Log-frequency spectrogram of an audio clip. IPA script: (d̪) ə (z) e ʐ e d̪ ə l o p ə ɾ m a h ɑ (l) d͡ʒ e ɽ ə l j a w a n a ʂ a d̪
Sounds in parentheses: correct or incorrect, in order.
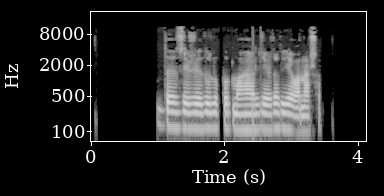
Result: correct, correct, correct

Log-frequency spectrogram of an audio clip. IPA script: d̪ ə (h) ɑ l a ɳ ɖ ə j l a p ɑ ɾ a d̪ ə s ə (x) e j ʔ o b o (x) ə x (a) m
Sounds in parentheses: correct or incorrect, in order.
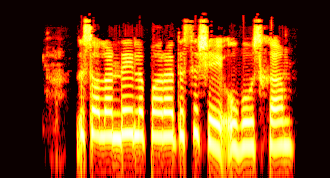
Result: incorrect, incorrect, incorrect, correct

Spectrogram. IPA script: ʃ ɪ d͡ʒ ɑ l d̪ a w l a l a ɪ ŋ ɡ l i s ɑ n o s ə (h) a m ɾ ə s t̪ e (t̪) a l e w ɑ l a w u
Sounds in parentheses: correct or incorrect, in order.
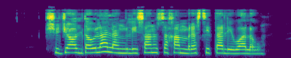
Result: incorrect, correct

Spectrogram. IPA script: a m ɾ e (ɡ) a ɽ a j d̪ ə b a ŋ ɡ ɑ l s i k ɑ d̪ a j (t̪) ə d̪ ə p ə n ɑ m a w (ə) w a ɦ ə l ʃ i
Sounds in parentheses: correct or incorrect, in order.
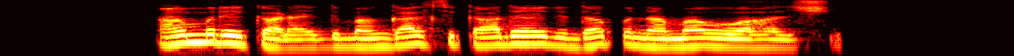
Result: incorrect, incorrect, correct

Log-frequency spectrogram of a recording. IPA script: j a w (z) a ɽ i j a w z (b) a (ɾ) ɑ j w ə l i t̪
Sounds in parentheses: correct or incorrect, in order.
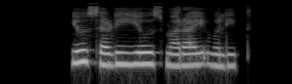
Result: incorrect, incorrect, correct

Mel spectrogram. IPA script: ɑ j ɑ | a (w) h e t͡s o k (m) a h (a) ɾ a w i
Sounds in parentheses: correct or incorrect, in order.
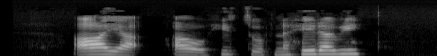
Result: correct, incorrect, incorrect

